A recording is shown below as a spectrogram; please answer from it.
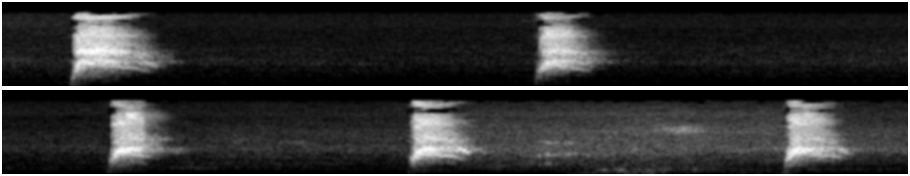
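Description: A red fox gives harsh, hoarse single barks, spaced a few seconds apart.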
